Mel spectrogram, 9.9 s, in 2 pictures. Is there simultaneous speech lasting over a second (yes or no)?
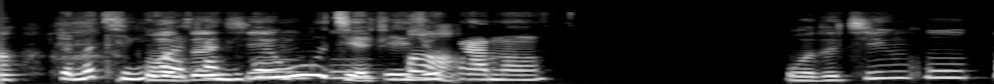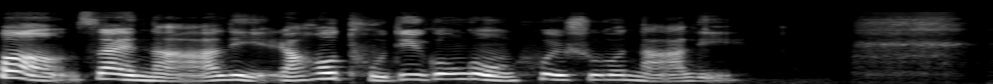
yes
